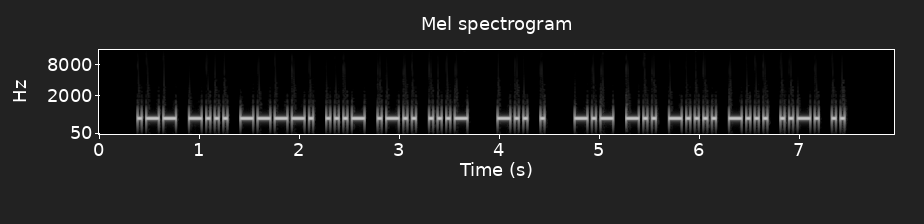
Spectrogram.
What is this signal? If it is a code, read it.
Morse code, heard as a keyed tone, about 28 wpm, 700 Hz. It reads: WB9VLV DE KD6BFI
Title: USA Callsign DE Callsign 28wpm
